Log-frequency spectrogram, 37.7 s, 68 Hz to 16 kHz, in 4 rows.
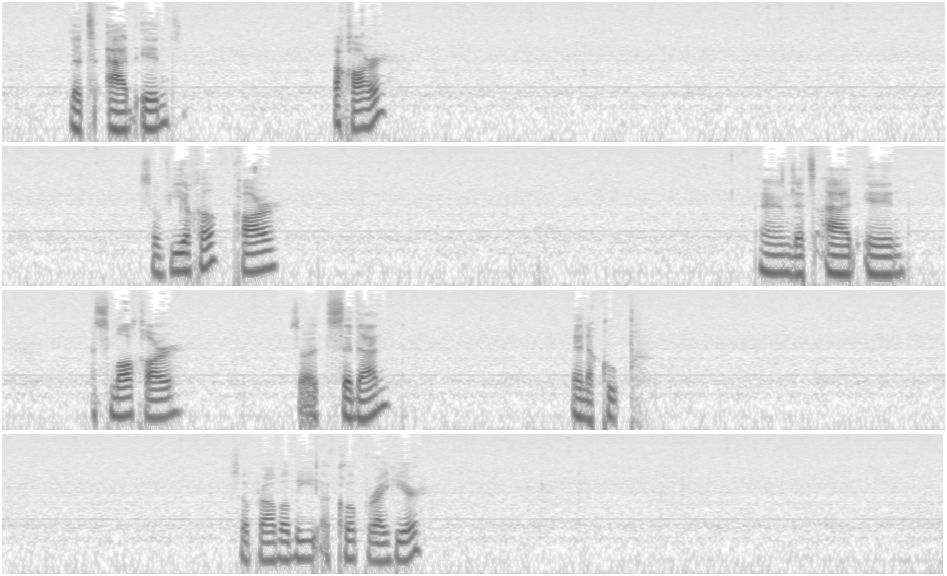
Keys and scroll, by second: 31.5-34.9 typing.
